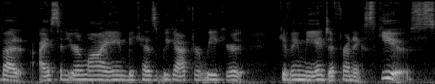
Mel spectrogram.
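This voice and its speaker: A woman with a fairly high pitch speaks at a moderate pace, with vocal fry. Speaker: mother in custody dispute vlogging. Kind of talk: personal vlog update. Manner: agitated, hesitant with fillers.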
